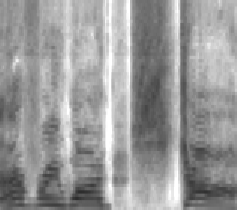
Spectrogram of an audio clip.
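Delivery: very high, loud, commanding shout. Trying to tap into magic without an exact spell, yelling. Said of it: "Just yell".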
